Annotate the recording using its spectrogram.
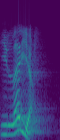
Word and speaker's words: Elijah: And in English, we say Elijah. In their language, they would have pronounced it Eliah.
